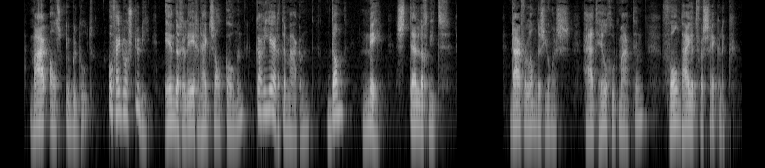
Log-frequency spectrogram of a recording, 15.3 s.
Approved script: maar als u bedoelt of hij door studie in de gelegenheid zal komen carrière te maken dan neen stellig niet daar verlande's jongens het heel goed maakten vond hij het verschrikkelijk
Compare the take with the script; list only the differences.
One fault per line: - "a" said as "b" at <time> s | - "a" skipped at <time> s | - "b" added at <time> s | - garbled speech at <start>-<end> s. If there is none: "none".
none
